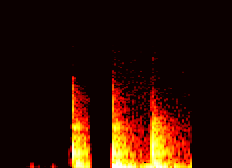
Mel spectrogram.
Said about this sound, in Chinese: 敲门声响了几秒钟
